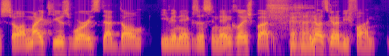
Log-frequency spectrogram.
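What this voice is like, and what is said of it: French accent. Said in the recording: “if you hear that beautiful accent, it's because my first language is French”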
